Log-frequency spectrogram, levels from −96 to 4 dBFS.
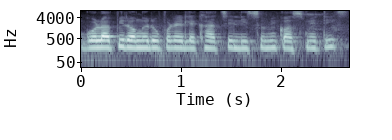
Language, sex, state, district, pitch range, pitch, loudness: Bengali, female, Tripura, West Tripura, 205-215 Hz, 210 Hz, -19 LUFS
